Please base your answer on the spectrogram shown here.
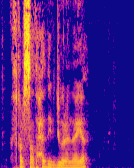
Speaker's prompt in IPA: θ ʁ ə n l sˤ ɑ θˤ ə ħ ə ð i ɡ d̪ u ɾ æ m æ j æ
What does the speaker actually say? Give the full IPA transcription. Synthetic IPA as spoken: θ χ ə l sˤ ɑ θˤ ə ħ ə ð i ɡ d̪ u ɾ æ n æ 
